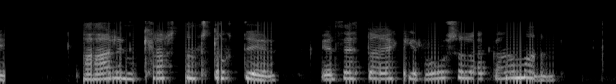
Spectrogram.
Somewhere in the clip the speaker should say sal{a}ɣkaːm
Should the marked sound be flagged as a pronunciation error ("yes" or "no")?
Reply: yes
